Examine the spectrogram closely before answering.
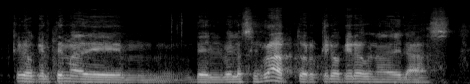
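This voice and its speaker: Someone with an Argentine accent speaks at a very slow pace. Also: man. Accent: Argentine Spanish (voseo). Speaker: panel guest on paranormal talk show. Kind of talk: casual panel discussion. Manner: halting, many fillers and repetitions.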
